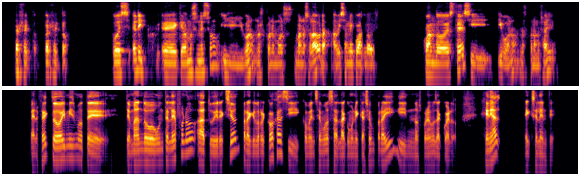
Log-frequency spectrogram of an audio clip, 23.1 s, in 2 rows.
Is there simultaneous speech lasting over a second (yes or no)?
no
